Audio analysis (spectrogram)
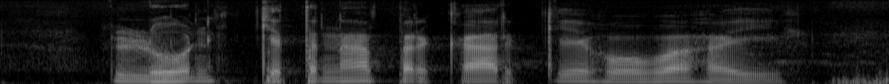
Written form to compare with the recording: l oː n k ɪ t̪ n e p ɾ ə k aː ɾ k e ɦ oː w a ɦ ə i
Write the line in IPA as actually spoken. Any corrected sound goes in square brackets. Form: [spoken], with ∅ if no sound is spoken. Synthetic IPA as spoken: l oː n k ɪ t̪ n [a] p ɾ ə k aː ɾ k e ɦ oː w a ɦ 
